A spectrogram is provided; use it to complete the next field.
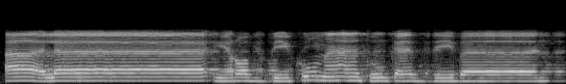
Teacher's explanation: Next ورس فبأي آلاء، آلاء، یہ اس کو بھی اچھا لانگ کھینچنا ہے. 5 الف، 5 انگلیاں کھولنے جتنا ٹائم لگتا ہے اتنا لانگ کھینچیں گے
